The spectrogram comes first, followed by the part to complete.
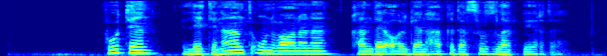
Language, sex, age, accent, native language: Uzbek, male, 18-24, Qashqadaryo, Tajik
